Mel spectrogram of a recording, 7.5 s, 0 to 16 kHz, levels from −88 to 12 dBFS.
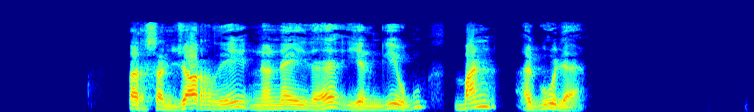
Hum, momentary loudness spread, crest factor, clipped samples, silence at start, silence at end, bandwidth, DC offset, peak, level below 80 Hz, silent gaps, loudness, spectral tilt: none; 10 LU; 18 dB; under 0.1%; 1.3 s; 1.75 s; 7.8 kHz; under 0.1%; -2 dBFS; -58 dBFS; 4.46-4.53 s, 5.07-5.14 s; -18 LUFS; -5.5 dB/octave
